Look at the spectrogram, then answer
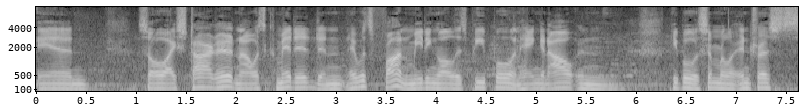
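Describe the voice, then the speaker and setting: Noticeable background noise is audible. Over it, a man speaks at a medium pitch. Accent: American. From Massachusetts. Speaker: electrician and car audio competitor. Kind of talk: interview.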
